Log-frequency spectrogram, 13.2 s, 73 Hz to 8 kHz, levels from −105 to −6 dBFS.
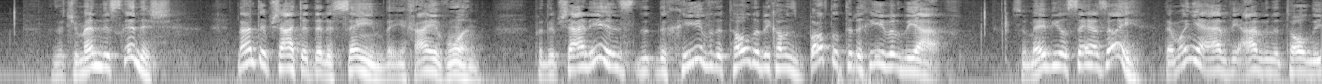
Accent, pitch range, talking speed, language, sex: American, 125-200 Hz, 205 wpm, English, male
